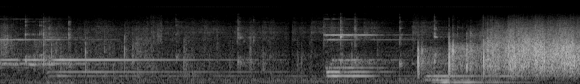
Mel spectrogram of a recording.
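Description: An orchestra plays a closing chord.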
